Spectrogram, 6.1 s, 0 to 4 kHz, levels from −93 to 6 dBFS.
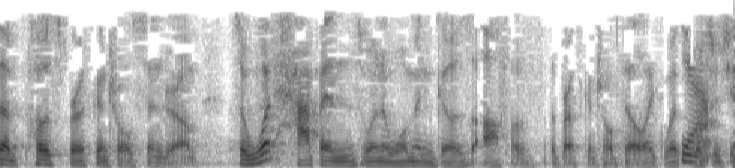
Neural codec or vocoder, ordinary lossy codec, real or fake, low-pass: none; MP3, 16 kbps; real; 3.6 kHz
